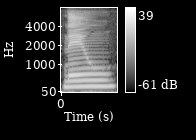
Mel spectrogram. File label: "neu1", taiwanese syllables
